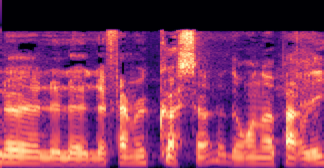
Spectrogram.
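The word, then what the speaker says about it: Cossa: Euh, faut être le plus québécois possible quand on prononce son nom de famille. Cosa.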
